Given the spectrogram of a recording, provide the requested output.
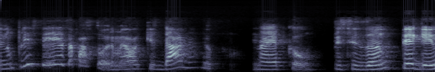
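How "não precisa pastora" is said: high, coy protest; a touch of a shy young woman; mock polite refusal. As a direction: play down the gift sweetly. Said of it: "Eu falei".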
